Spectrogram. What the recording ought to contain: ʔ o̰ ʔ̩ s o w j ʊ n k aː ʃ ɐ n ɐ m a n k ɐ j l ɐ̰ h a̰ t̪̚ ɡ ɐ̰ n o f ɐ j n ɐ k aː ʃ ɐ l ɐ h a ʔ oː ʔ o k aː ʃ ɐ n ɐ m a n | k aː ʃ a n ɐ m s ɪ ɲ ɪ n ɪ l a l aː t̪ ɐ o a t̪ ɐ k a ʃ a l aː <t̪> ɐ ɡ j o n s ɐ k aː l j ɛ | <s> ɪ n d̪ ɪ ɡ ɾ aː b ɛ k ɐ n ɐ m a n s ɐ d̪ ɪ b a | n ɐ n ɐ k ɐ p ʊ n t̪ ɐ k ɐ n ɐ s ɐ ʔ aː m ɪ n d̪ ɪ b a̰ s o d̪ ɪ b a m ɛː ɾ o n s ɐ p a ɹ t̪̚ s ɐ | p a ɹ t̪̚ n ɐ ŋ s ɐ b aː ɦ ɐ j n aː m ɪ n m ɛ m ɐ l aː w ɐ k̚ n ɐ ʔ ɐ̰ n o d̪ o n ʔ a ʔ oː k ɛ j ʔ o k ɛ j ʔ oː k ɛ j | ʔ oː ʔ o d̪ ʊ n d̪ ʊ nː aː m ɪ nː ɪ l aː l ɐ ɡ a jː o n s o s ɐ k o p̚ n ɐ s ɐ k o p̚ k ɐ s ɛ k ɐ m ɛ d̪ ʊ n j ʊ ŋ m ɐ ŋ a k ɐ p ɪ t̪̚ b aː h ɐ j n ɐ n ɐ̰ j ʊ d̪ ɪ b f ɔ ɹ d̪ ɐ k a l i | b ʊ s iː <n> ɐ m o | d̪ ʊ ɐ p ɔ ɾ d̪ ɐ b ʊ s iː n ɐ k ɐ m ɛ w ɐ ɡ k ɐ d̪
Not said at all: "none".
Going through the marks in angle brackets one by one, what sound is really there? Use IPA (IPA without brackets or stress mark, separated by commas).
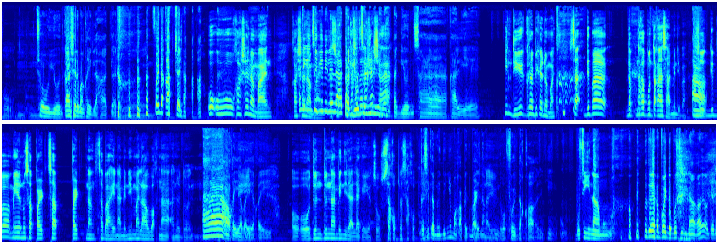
t̪, h, n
